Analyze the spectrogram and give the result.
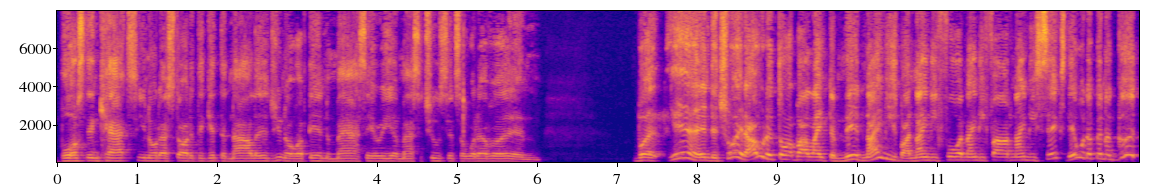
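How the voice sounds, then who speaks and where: A man hosts a relaxed conversation in a voice a touch higher than most men's. He keeps affirming his guest and sprinkles in "you know what I mean." His talk runs loose and conversational. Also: moderate pace. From Richmond, Virginia. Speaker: host. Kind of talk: casual conversation.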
